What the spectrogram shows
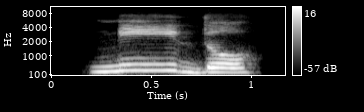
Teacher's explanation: they don't pronounce de like in English or in Vietnamese, because it's much softer than in English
